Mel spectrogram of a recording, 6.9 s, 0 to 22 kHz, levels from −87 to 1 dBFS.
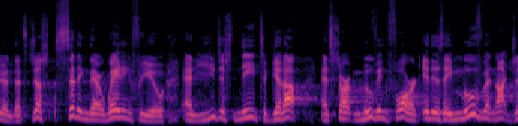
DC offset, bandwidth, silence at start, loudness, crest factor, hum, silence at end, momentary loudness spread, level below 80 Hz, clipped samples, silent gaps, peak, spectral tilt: under 0.1%; over 20 kHz; 0 s; -39 LUFS; 20 dB; none; 0 s; 10 LU; under -90 dBFS; under 0.1%; none; -18 dBFS; -4.5 dB/octave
